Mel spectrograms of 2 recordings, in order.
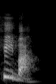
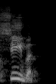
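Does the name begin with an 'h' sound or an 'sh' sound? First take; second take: h sound; sh sound. First: The name begins with an 'h' sound. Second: The name begins with an 'sh' sound. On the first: This imitates how someone else said it. "he called it Hiba" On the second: This is the speaker's own correction. "I tried to correct him. I was like, it's called Sheba"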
